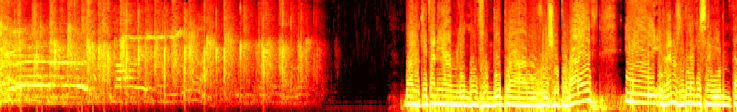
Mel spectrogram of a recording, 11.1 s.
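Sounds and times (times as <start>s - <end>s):
audience applause: 0.0s - 5.0s
speech: 6.1s - 11.0s.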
